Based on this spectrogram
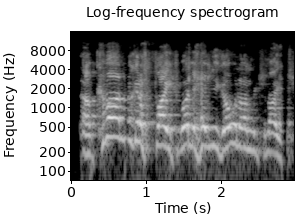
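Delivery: put-on Irish brogue accent throughout. Asked how a man sounded, the speaker imitates him: irish brogue impression. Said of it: "let's hear a little bit, [name]. ... How did he sound?".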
